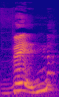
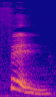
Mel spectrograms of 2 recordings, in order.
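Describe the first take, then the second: First: "thin" begun with the buzzing th of "this"; thin with voiced th. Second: "thin" begun with the airy th of "thumb"; thin with unvoiced th. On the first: Teacher blends the wrong sound, loud voiced-th "thin". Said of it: "I don't know a word that means thin". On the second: Teacher blends the right sound, lower unvoiced-th "thin". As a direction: blend "thin" with a voiceless th, pitch falling. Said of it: "I'll try it with the other sound". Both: Shown as a demonstration.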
